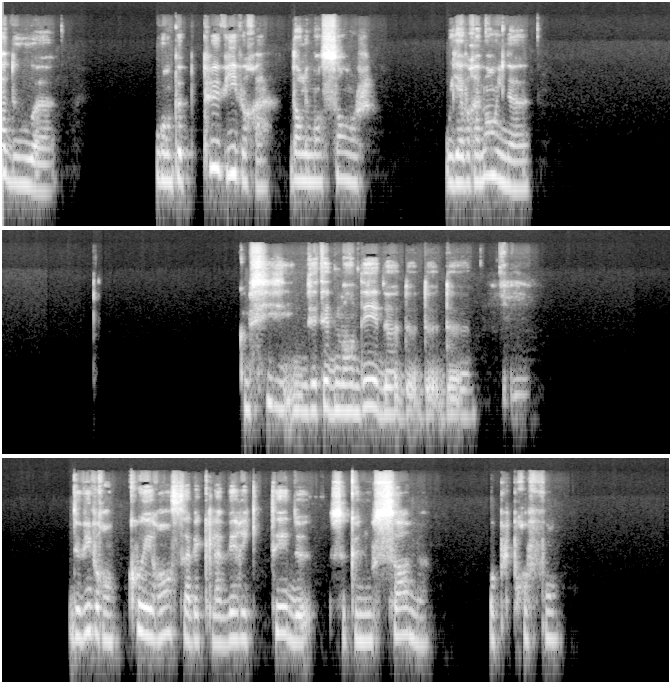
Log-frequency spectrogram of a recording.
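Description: A middle-aged woman speaks calmly through a microphone, close up, in short bursts with pauses.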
